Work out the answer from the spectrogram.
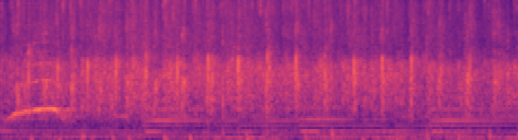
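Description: A church audience applauds to welcome a pastor, a dense, steady patter of many hands clapping without pause throughout.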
